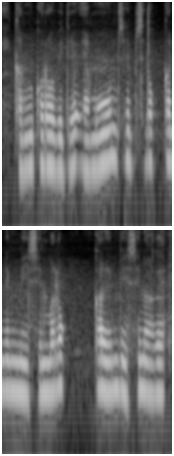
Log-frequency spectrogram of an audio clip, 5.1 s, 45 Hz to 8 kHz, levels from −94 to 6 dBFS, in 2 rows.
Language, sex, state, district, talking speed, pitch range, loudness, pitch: Chakma, female, Tripura, Unakoti, 105 wpm, 180-200 Hz, -22 LUFS, 190 Hz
